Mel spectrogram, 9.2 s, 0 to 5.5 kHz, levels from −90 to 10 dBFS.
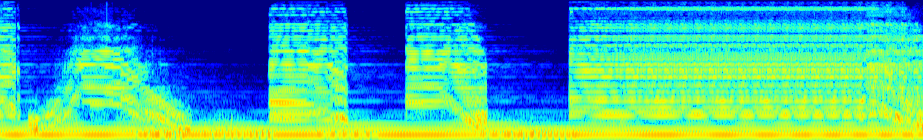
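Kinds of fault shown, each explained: No faults turn up anywhere in this one, so there's nothing to list.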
